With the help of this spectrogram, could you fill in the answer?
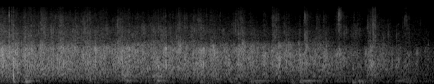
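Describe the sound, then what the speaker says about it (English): Audience applause at a women's digital trade empowerment conference, a steady dense clapping from a sizeable crowd that holds for about four seconds and then begins to taper off. "we're first going to give you a round of applause"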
